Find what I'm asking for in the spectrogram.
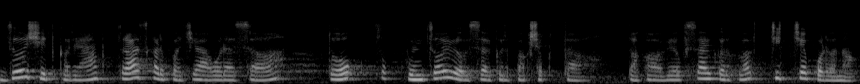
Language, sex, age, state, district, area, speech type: Goan Konkani, female, 45-60, Goa, Canacona, rural, spontaneous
